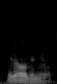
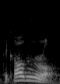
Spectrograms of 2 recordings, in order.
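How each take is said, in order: First: Said in the usual way. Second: The golden rule flung out higher, golden stressed; eager exclamation. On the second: Real, not acted. Viewer naming the song's moral, higher and eager. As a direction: pounce on the answer. Excited realisation of the meaning.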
